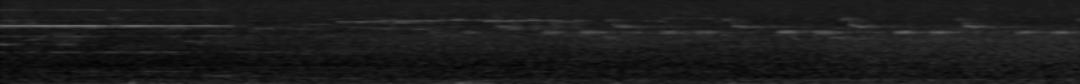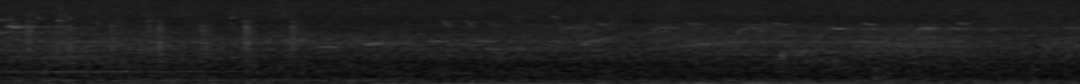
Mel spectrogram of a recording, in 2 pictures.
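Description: Steady low rumble of a Stadler FLIRT electric train moving off, with a low hum that strengthens near the end, birds chirping, and a single thump about two seconds in.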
